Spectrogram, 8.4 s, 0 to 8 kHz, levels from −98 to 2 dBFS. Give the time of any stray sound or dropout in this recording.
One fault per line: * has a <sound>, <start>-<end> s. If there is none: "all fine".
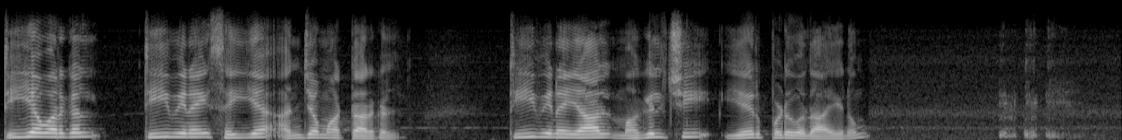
* has a throat clearing, 7.5-8.3 s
